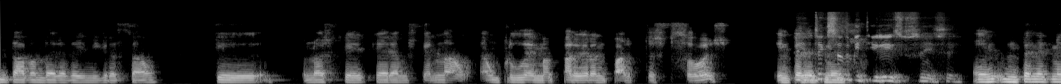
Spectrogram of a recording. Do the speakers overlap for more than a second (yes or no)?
no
